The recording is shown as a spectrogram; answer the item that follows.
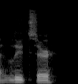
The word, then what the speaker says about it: Lutzer: And that quote, man, Erwin Lutzer, did I say that right? – Yeah, Lutzer.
